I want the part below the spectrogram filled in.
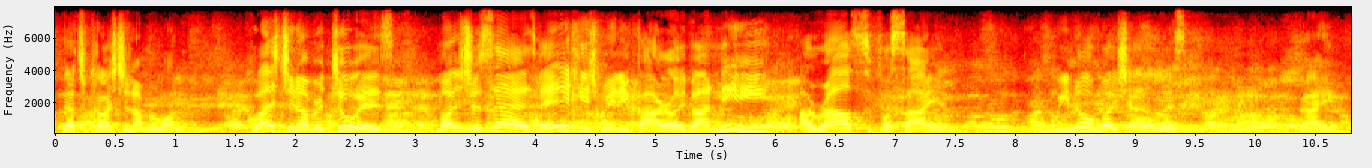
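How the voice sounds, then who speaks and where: Male Torah teacher, high voice, walks students through a text with questions; lo-fi, noisy room. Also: lively intonation, a little slow. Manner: explains step by step with rhetorical questions. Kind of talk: informal Torah class. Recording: dull lo-fi recording with loud crowd.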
